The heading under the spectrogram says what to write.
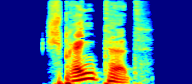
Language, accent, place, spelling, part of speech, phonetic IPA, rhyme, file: German, Germany, Berlin, sprengtet, verb, [ˈʃpʁɛŋtət], -ɛŋtət, De-sprengtet.ogg
- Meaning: inflection of sprengen: 1. second-person plural preterite 2. second-person plural subjunctive II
